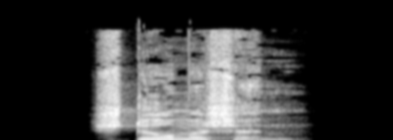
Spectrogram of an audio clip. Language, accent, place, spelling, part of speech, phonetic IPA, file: German, Germany, Berlin, stürmischen, adjective, [ˈʃtʏʁmɪʃn̩], De-stürmischen.ogg
- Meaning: inflection of stürmisch: 1. strong genitive masculine/neuter singular 2. weak/mixed genitive/dative all-gender singular 3. strong/weak/mixed accusative masculine singular 4. strong dative plural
